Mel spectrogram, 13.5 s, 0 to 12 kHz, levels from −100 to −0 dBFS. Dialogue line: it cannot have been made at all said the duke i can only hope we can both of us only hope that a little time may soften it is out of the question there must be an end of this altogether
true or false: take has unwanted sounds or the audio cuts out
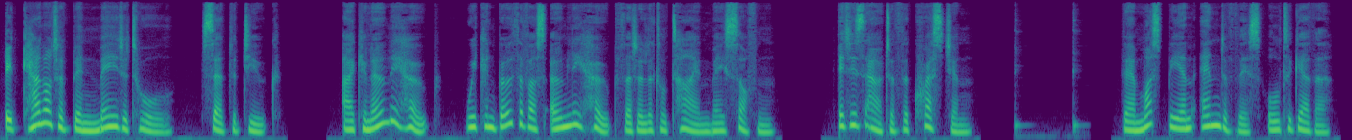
true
